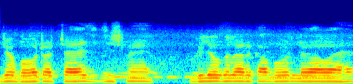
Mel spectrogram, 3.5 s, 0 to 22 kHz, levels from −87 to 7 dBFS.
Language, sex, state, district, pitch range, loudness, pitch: Hindi, male, Haryana, Charkhi Dadri, 145-150 Hz, -15 LUFS, 145 Hz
